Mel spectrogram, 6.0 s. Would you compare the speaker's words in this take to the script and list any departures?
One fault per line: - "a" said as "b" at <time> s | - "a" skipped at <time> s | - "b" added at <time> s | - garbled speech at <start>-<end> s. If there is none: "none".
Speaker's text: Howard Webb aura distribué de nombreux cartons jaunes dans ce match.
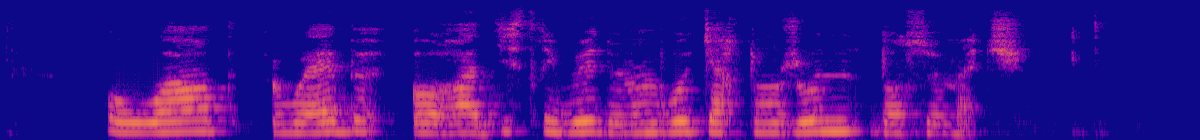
none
